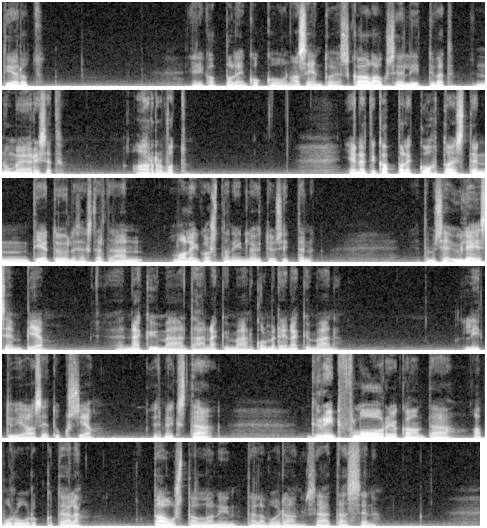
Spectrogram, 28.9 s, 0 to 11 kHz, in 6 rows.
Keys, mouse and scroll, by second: 4.6 click, 12.3 click, 21.2 middle click, 27.3 click.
